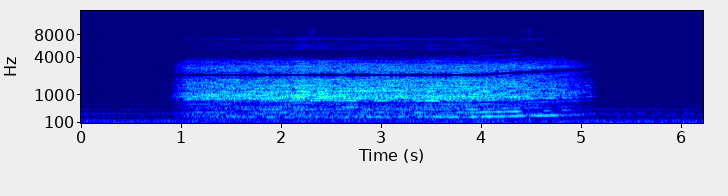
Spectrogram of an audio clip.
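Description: A laser beam fires with a loud, steady rushing roar, then cuts off.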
